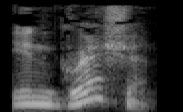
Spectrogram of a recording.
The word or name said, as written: ingression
